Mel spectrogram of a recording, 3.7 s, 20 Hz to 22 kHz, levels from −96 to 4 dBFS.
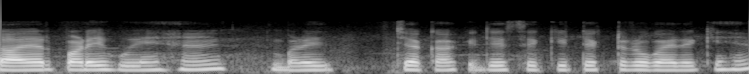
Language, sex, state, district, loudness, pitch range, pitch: Hindi, female, Maharashtra, Washim, -18 LUFS, 185-195 Hz, 190 Hz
